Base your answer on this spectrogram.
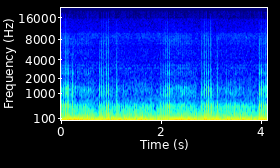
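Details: A cute domestic cat purring hard, a deep throbbing low rumble that runs without pause, with short crackling bursts standing out several times over a few seconds.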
